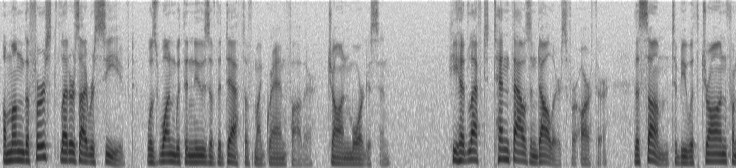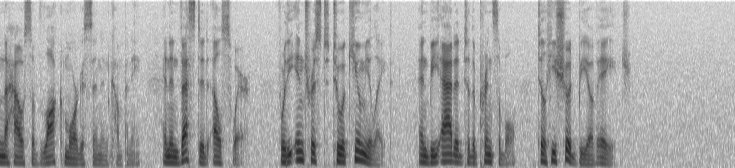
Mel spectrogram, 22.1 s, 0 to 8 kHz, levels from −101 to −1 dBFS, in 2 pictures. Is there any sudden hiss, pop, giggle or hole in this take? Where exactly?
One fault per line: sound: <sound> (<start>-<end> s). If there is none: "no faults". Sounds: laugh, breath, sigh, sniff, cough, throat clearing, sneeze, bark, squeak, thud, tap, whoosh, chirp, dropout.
no faults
